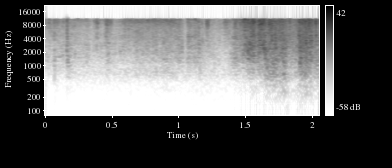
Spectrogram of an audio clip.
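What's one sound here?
Dry leaves rustle underfoot.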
